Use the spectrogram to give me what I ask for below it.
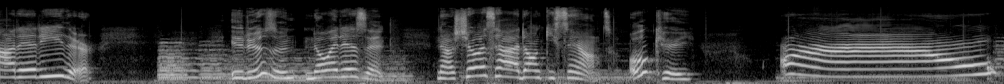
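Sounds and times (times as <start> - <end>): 
speech: 0.0 - 7.0, 7.8 - 8.7
human voice imitating a cat meow: 7.8 - 10.0.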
